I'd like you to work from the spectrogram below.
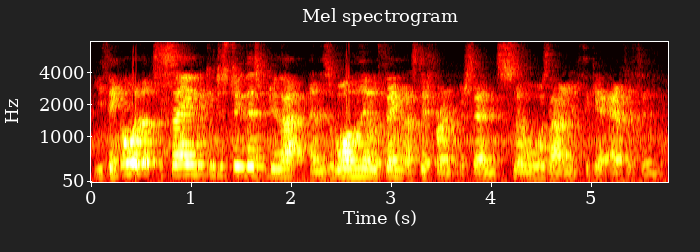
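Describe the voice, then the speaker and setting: A man's voice: fairly high pitch, racing, a little hiss or hum. A man, hosting a workshop video in an upbeat, chatty way. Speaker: host, workshop presenter. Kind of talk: casual presenting. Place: tuning workshop, indoors. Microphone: far camera. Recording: echoey workshop from far off.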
